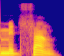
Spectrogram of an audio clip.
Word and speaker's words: médecin: le soudeur, le soudeur, le médecin, no pronuncio la E, la del medio, le médecin, le vétérinaire, le vétérinaire, le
